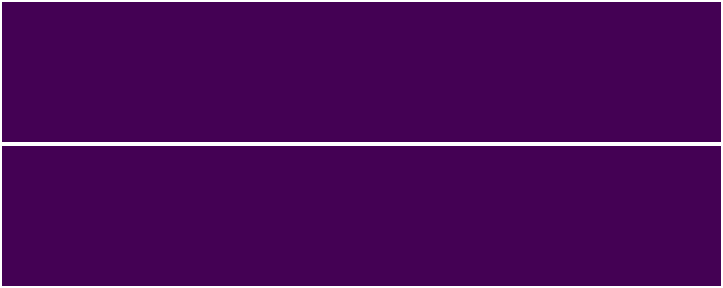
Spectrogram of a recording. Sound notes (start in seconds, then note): none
